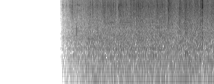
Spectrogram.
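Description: Silence for about half a second, then the sound fades in on a flock of domestic pigeons cooing softly.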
